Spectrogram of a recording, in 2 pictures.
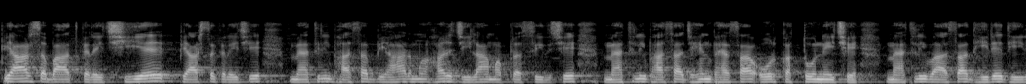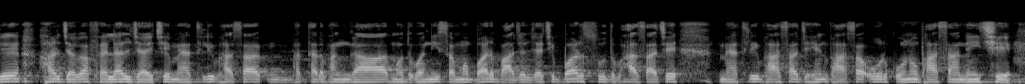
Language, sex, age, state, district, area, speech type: Maithili, male, 18-30, Bihar, Darbhanga, rural, spontaneous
